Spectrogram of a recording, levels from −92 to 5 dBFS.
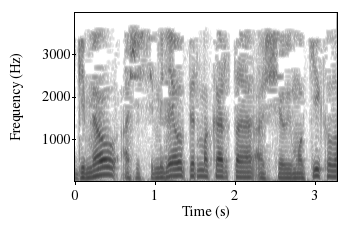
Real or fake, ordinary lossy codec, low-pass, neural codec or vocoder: real; MP3, 16 kbps; 3.6 kHz; none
